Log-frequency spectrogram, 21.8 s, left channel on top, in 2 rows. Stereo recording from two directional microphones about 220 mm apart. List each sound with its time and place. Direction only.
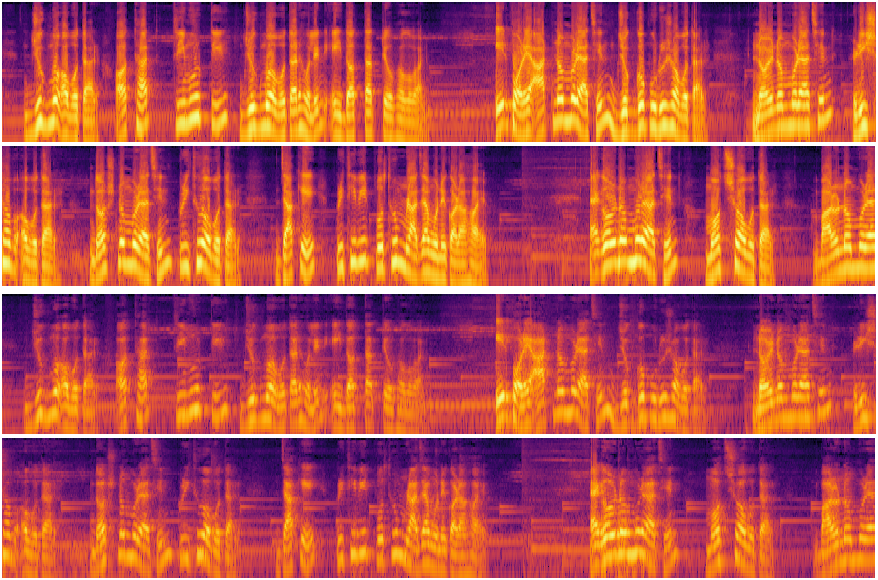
0.3 s a man's voice: 45° left (ahead or behind)
18.3 s a man's voice: 45° left (ahead or behind)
